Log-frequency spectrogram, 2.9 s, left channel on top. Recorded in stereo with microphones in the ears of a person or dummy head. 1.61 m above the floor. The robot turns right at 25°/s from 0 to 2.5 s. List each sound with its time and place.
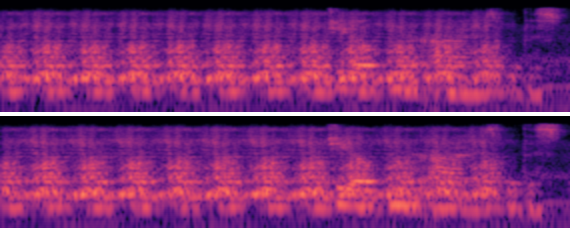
1.6 s a woman speaking: 50° right (ahead or behind), 4.5 m; by 2.8 s 70° right (ahead or behind), 4.5 m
